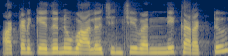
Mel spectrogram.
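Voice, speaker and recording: A woman's voice: mid-range voice, flat delivery, fast, lightly acted. Brief: woman voicing a reproachful young girlfriend in an audio story, dull lo-fi sound. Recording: dull lo-fi recording.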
